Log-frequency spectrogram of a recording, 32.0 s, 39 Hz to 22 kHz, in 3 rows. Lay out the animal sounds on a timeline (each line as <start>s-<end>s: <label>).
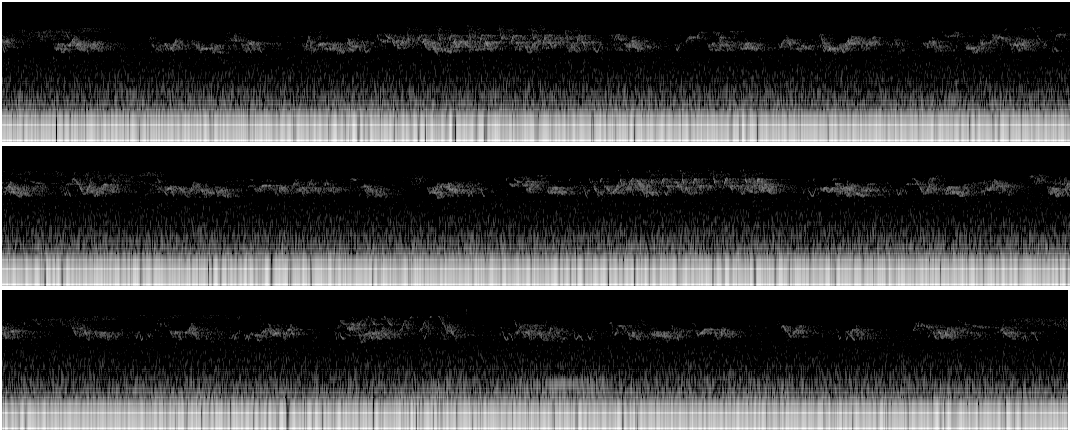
0.0s-1.1s: Black-throated Blue Warbler (Setophaga caerulescens)
0.6s-32.0s: Red-eyed Vireo (Vireo olivaceus)
3.5s-6.0s: Ovenbird (Seiurus aurocapilla)
9.3s-10.5s: Chestnut-sided Warbler (Setophaga pensylvanica)
10.0s-11.7s: Black-and-white Warbler (Mniotilta varia)
11.0s-12.4s: Black-throated Blue Warbler (Setophaga caerulescens)
16.3s-18.5s: Ovenbird (Seiurus aurocapilla)
20.9s-22.5s: Black-throated Blue Warbler (Setophaga caerulescens)
22.3s-24.2s: Black-and-white Warbler (Mniotilta varia)
24.6s-26.0s: Chestnut-sided Warbler (Setophaga pensylvanica)
30.4s-32.0s: Black-throated Blue Warbler (Setophaga caerulescens)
